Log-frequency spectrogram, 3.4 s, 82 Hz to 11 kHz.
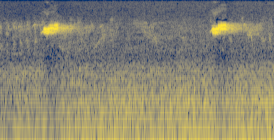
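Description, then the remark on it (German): A bird chirps twice outdoors on a property in Dresden in spring, in the first warm sunshine: two bright, high, short calls about two seconds apart, standing out clearly over a steady soft background hiss. “Die Vögel auf dem Grundstück Unterer Kreuzweg 1 zwitschern aufgeregt in den ersten warmen Sonnenstrahlen.”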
